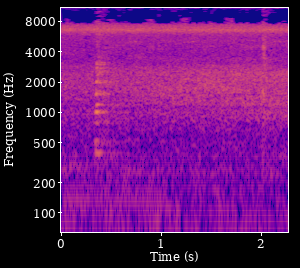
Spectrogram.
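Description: A single short car horn toot about a third of a second in, over steady street background noise.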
